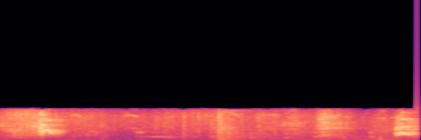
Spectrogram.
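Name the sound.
puppies yipping and whimpering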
